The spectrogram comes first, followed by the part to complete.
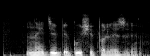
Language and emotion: Russian, neutral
